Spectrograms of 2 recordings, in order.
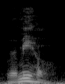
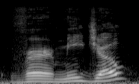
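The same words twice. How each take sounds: First: The J is sounded like an H, Spanish-style. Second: The J is sounded like an English J.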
